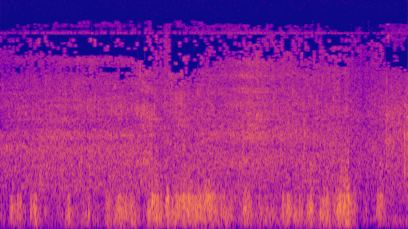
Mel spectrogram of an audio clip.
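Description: Wind buffeting the camera microphone in irregular gusts, a loud low rumble.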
